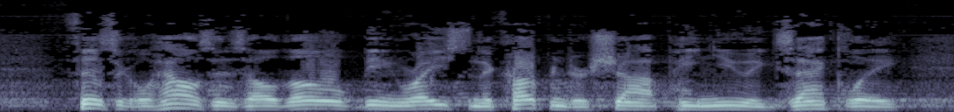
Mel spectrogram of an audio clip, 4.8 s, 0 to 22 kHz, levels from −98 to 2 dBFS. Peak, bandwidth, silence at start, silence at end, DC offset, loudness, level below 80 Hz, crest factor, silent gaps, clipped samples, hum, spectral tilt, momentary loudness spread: -10 dBFS; 13 kHz; 0 s; 0 s; under 0.1%; -28 LUFS; -72 dBFS; 16 dB; none; under 0.1%; none; -7 dB/octave; 2 LU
